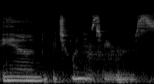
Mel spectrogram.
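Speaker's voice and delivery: soft, voiceless whisper.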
